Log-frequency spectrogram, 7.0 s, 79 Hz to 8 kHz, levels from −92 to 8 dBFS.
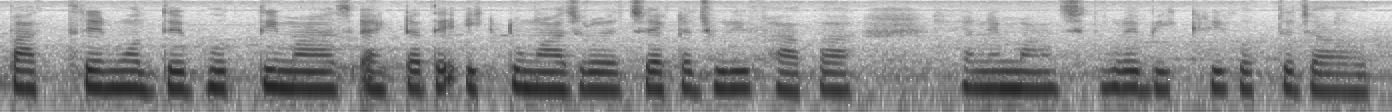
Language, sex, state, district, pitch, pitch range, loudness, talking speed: Bengali, female, Bihar, Katihar, 210 Hz, 205-215 Hz, -17 LUFS, 155 wpm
